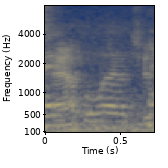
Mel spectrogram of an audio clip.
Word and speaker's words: Appalachian: Appalachian.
